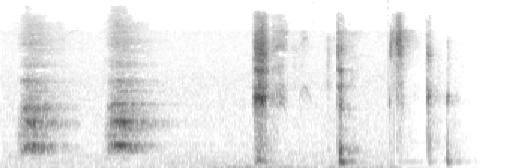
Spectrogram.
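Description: Dogs bark, two full, drawn-out barks followed by a quick run of shorter, sharper barks and yips before falling quiet. No one speaks.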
